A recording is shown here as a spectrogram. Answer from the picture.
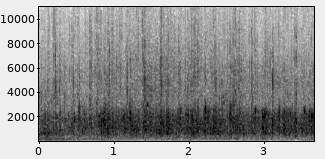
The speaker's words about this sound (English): This is the first, highest calling of the church is to reach the lost of the world. You should say amen and clap to that.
